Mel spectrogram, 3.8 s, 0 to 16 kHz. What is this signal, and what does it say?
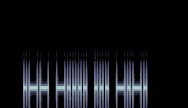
Morse code, heard as a keyed tone, about 22 wpm, 700 Hz. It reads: W6SC
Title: Easy Call Signs Repeated 3x - 22wpm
